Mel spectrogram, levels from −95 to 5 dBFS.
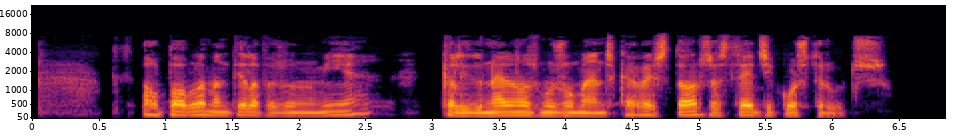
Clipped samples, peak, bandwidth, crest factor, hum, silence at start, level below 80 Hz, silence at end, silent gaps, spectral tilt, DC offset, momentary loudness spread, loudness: under 0.1%; -2 dBFS; 7.8 kHz; 18 dB; none; 0.2 s; -54 dBFS; 0.45 s; 0.52-0.59 s, 0.77-0.81 s, 2.92-3.06 s; -5.5 dB/octave; under 0.1%; 10 LU; -18 LUFS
